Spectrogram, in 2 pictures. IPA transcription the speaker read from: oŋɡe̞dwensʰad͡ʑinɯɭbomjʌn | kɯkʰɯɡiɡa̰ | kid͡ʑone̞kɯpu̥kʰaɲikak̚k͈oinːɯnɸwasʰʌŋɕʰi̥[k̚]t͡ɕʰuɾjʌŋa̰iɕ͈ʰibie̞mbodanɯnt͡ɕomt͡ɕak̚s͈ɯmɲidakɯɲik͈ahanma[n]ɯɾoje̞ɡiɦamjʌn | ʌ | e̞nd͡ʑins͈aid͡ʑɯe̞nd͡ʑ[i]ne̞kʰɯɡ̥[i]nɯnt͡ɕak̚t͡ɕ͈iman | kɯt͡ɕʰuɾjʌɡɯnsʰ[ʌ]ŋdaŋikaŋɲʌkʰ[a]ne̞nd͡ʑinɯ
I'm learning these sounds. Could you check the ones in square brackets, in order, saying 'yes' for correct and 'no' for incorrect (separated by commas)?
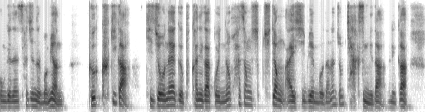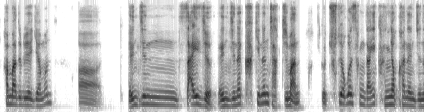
no, no, yes, yes, no, yes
